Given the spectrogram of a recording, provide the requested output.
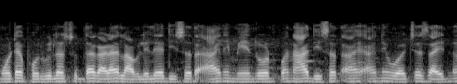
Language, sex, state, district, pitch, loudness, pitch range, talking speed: Marathi, male, Maharashtra, Solapur, 135 Hz, -17 LUFS, 130-140 Hz, 235 wpm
